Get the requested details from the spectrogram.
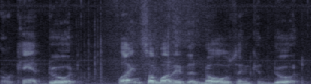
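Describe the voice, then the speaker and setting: A man speaks fairly slowly at a medium pitch. There is audible room echo and noticeable background noise. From West Virginia. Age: 80s+. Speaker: drag racer. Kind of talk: interview.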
